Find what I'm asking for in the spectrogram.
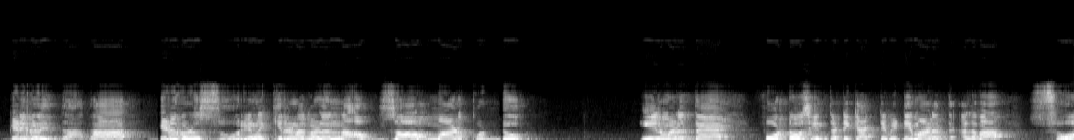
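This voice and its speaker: A man teaches geography in a high, lively voice, throwing out questions and answering them himself. He mixes in English terms as he explains. The recording is dull and lo-fi, with a faint hum of room ambience behind him. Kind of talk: geography lecture for exam students.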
